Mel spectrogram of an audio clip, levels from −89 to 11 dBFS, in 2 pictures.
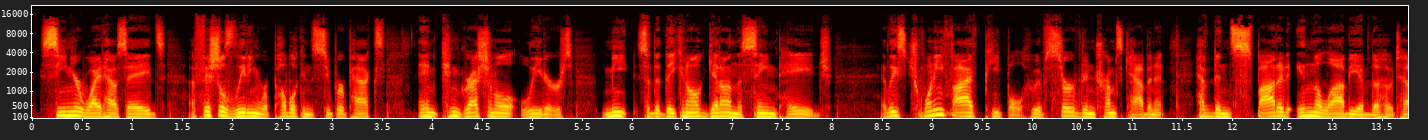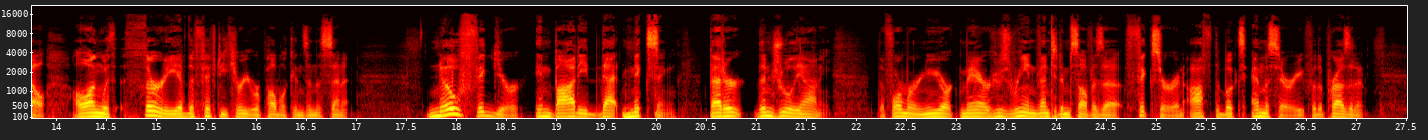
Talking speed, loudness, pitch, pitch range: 170 wpm, -21 LUFS, 115 Hz, 100-125 Hz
